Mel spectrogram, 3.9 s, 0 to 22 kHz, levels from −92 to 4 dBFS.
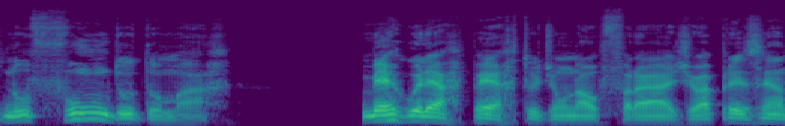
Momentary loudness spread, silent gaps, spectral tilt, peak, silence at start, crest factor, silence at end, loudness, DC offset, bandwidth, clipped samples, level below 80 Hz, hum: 11 LU; 1.43-1.81 s; -5 dB/octave; -12 dBFS; 0 s; 22 dB; 0 s; -32 LUFS; under 0.1%; 16 kHz; under 0.1%; -74 dBFS; none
